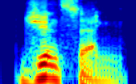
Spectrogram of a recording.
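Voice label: "ginseng", American English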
